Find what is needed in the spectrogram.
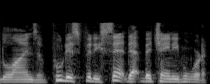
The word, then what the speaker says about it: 50 Cent: When 50 Cent, I should say this correctly, he's not 50 Cents, he is 50 Cent.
